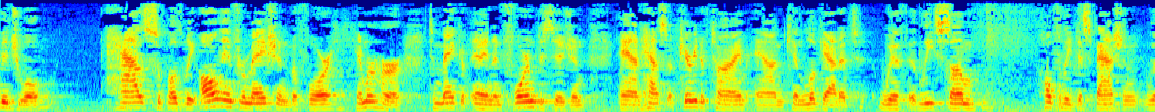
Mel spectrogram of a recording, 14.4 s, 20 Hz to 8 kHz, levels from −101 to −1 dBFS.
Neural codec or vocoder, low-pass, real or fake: none; 7.2 kHz; real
